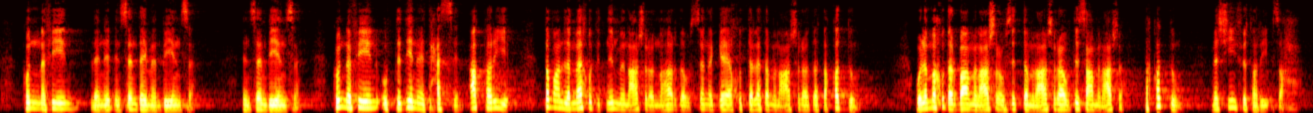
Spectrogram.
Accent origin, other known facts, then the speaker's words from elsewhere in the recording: Egypt; لكن بلادنا مصر لها خصوصية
